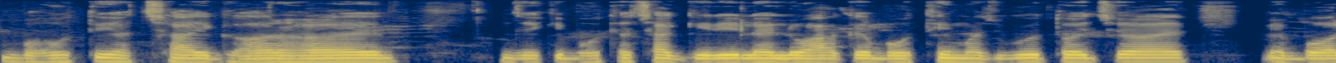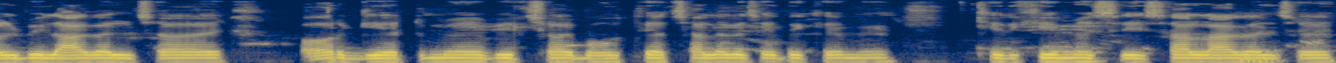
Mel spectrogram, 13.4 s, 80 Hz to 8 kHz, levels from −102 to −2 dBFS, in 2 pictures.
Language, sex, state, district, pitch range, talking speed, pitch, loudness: Maithili, male, Bihar, Samastipur, 120-125 Hz, 170 wpm, 125 Hz, -17 LUFS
